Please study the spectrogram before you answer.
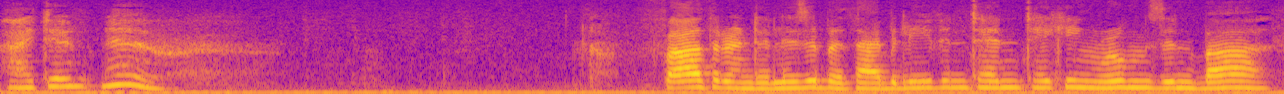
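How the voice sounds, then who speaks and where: An actress playing a young English gentlewoman in a radio period drama, speaking with earnest, well-spoken restraint. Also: mid-range voice, fairly even intonation, measured pace, lightly acted, rough recording. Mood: resigned. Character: gentle, self-controlled English gentlewoman of twenty-seven.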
